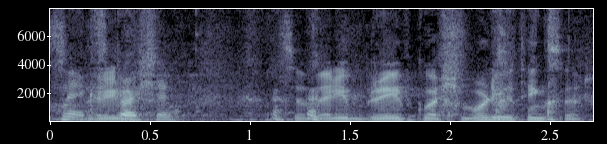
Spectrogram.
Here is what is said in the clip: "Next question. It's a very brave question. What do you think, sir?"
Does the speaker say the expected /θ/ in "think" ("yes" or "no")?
no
